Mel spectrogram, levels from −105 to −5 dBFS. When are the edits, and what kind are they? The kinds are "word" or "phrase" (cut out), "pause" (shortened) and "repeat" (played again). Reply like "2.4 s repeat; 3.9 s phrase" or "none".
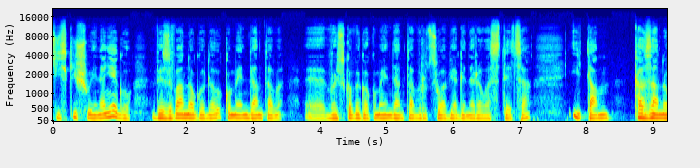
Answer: none

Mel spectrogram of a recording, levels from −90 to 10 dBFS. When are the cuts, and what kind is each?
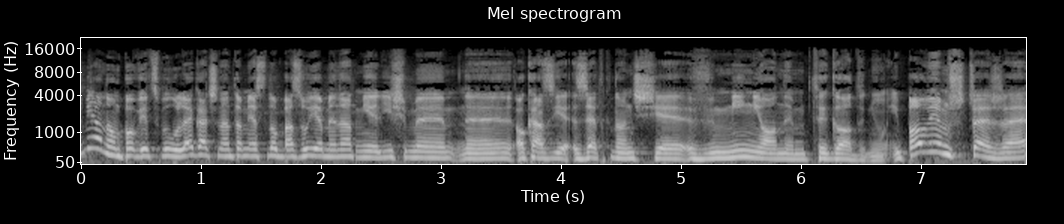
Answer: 2.3 s phrase

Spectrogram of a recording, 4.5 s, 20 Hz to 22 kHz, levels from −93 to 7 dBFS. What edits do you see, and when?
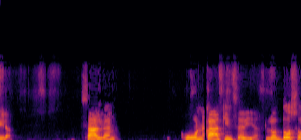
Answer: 3.0 s word

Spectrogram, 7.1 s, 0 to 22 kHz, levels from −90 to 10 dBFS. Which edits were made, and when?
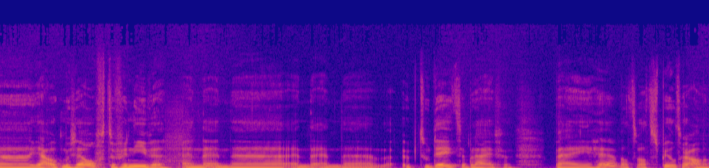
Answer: none

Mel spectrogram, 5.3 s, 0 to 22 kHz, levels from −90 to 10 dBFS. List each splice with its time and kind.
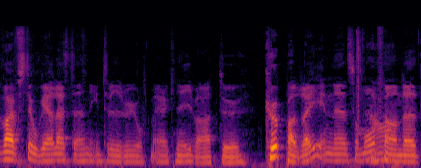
none

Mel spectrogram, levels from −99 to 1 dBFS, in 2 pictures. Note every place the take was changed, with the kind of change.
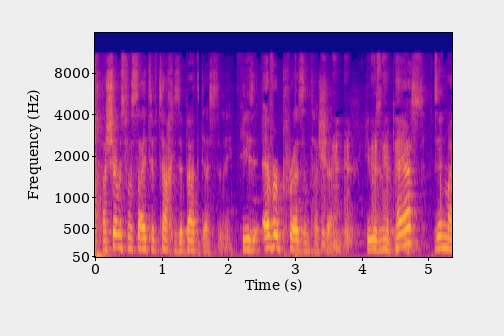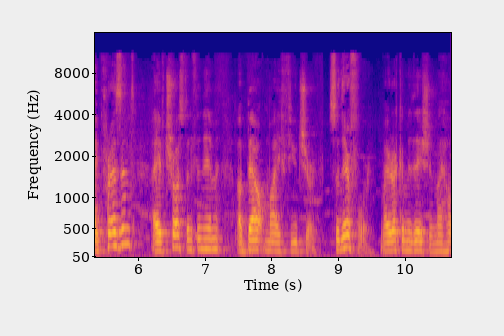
1.6 s phrase; 2.1 s pause; 4.0 s pause; 5.1 s word; 6.9 s word; 8.8 s pause; 9.6 s pause

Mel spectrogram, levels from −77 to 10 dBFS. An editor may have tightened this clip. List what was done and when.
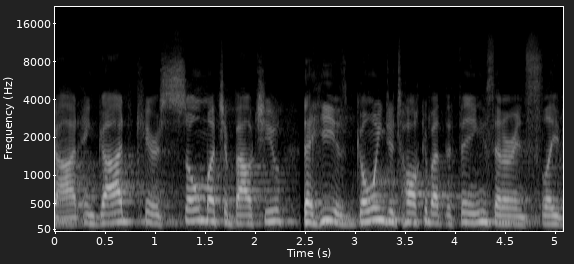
2.4 s pause

